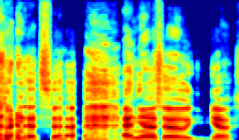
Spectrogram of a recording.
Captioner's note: Tim and Lex laughing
